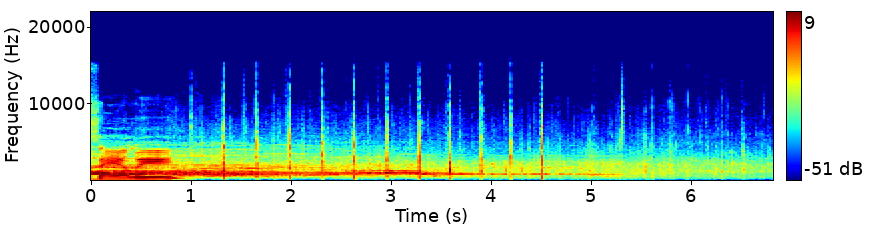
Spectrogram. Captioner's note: audience cheering and applauding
